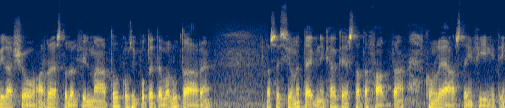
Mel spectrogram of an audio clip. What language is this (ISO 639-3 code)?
ita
